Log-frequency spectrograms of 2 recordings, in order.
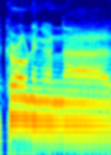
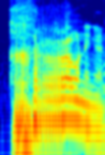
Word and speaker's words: Groningen: Groningen. When you gotta roll your R's and you gotta make weird noises with the G.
